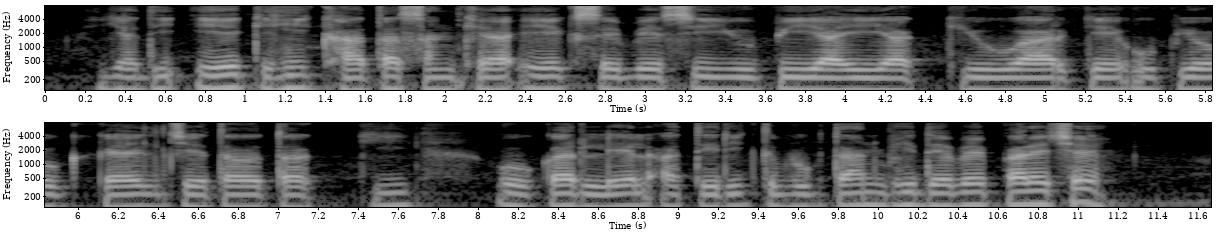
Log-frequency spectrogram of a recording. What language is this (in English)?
Maithili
